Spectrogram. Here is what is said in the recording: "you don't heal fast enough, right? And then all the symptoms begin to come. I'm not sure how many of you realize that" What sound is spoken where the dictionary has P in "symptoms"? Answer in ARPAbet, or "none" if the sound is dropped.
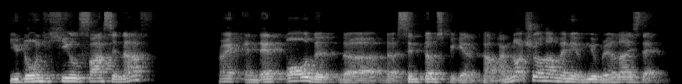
none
